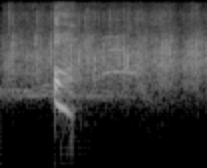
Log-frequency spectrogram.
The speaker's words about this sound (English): Oh, is that all you? Your clap is not romantic at all.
